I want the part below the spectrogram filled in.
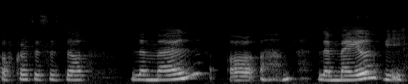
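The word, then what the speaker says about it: Le Male: course this is the Le Mail, or Le Mail, wie ich das nenne. Of course it's not a right pronunciation, because it's supposed to be pronounced French, like male, I would say.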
